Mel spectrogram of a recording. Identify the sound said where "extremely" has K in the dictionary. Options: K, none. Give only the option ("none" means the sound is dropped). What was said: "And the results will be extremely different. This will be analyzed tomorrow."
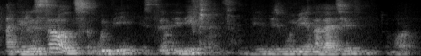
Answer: K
